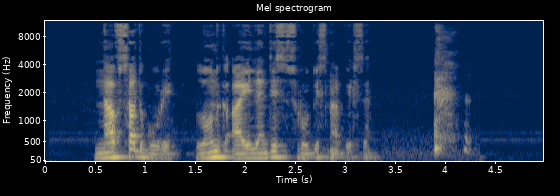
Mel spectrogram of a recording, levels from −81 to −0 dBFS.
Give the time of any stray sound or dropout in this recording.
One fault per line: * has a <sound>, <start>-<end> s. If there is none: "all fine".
* has a cough, 3.9-4.3 s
